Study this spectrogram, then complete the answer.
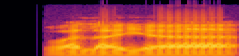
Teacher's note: ولیا الف مدہ ہے، 1 الف کے برابر کھینچ کر پڑھیں گے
